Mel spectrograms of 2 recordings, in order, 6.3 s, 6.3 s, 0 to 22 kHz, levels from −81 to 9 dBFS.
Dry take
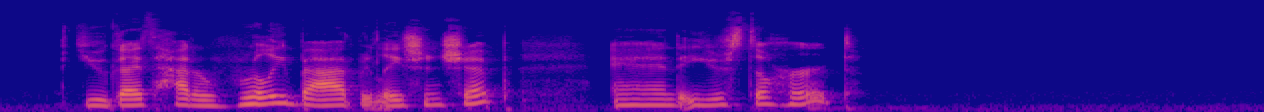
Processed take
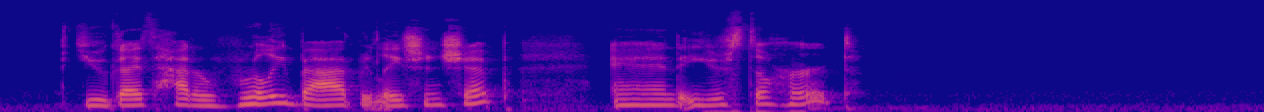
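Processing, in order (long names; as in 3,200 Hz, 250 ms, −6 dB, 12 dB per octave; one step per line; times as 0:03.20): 0:03.51–0:04.03: gain on one half-wave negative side −3 dB
in parallel at 0 dB: downward compressor, threshold −37 dBFS, peak gain reduction 15 dB
on the sum: level −4.5 dB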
